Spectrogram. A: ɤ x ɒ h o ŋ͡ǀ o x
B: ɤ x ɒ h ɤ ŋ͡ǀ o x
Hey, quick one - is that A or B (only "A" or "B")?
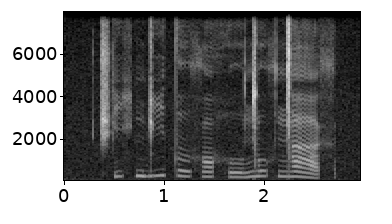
A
